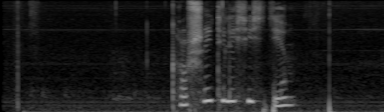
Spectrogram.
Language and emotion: Russian, neutral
